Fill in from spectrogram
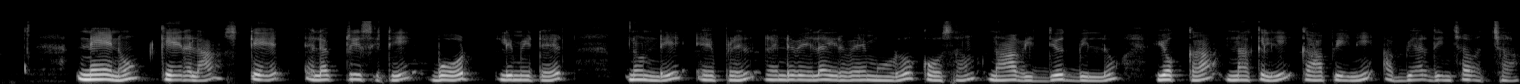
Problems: none marked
